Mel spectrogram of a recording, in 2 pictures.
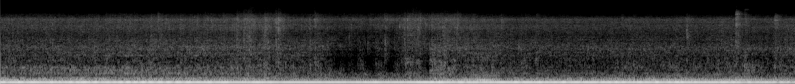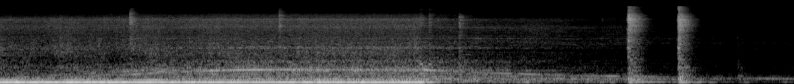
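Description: A dial on a washing machine clicks as it is turned.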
